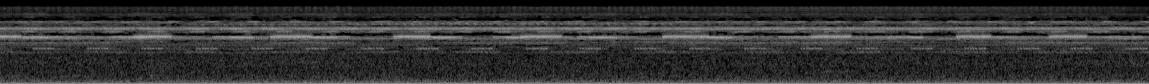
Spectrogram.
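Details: Crickets in a park as evening falls: several overlapping high ringing trills, broken into short chirps with small pauses between them, over a quiet hiss of background noise.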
